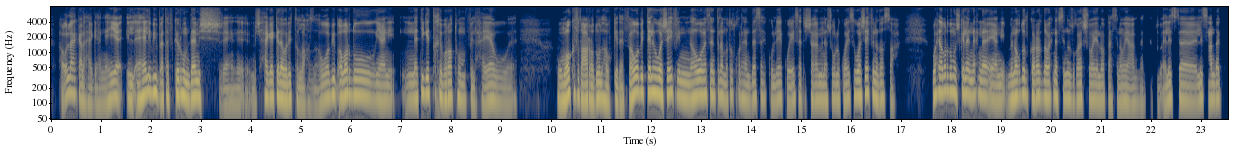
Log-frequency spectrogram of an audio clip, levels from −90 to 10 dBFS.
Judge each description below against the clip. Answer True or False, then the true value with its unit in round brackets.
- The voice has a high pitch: False (125 Hz)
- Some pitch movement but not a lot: True (3.3 semitones)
